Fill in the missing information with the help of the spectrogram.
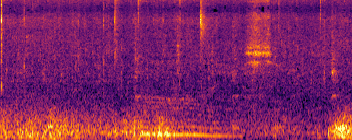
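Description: Thunder rumbling over steady rain, loudest in the first couple of seconds and slowly dying away.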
